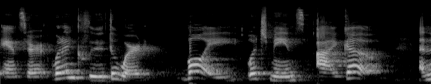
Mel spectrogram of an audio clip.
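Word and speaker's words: voy: bit on the pronunciation in Spanish v's and B's sounds a lot alike and they're pretty much just a mixture of the two letters boy repeat they boy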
